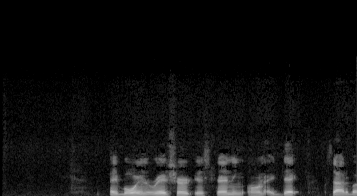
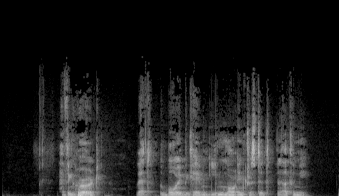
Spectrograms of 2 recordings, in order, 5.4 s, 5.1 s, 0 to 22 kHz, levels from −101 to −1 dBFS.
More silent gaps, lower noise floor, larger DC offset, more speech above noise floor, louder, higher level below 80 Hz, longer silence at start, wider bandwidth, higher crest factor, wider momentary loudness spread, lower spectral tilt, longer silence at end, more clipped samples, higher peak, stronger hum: neither; about the same, -78 dBFS vs -75 dBFS; neither; about the same, 43 dB vs 43 dB; second, -36 LUFS vs -32 LUFS; second, -84 dBFS vs -52 dBFS; first, 1.65 s vs 0.6 s; second, 10.5 kHz vs 14.5 kHz; about the same, 18 dB vs 22 dB; second, 7 LU vs 14 LU; first, -7 dB/octave vs -4 dB/octave; second, 0 s vs 0.5 s; neither; second, -18 dBFS vs -12 dBFS; neither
